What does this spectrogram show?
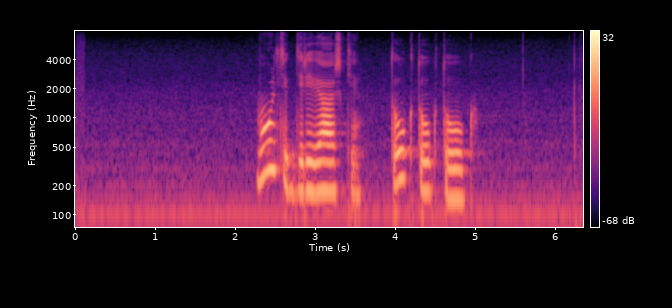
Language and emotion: Russian, sad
